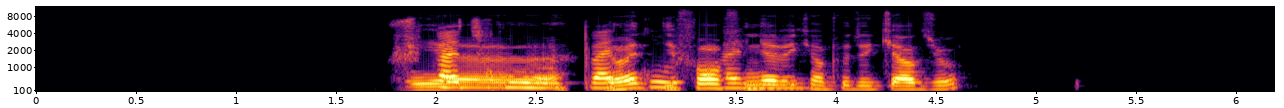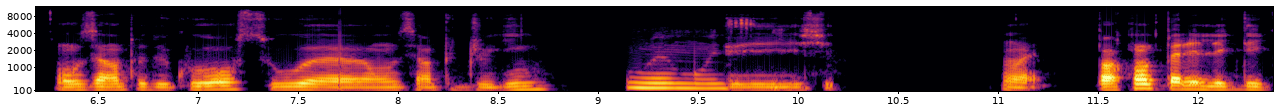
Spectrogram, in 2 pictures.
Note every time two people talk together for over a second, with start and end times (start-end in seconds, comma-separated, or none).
1.9-3.9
